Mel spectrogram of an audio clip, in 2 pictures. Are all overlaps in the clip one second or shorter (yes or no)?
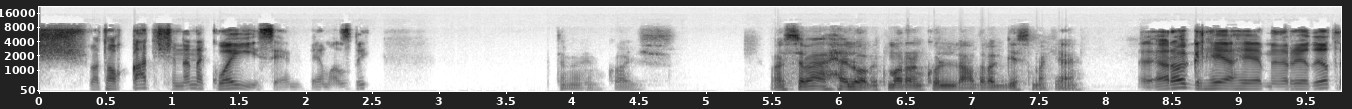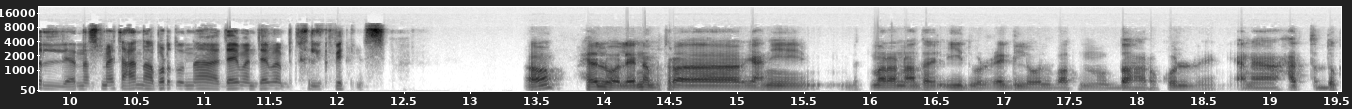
yes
